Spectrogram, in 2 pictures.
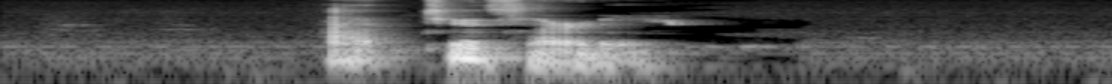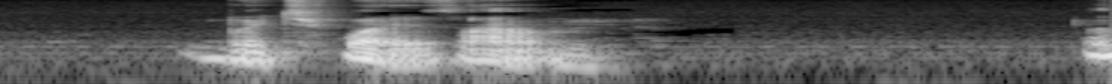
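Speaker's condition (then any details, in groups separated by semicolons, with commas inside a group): Multiple sclerosis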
